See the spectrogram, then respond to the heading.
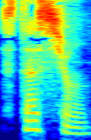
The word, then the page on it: station: French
